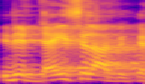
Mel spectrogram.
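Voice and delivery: ordinary talk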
